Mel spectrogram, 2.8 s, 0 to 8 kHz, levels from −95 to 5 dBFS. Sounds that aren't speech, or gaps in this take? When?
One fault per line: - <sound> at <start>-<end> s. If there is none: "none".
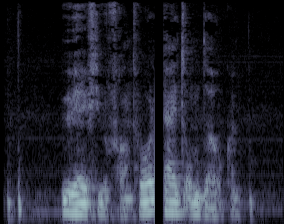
- dropout at 1.5-1.6 s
